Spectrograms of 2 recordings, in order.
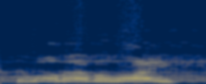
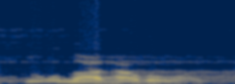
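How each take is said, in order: First: Much higher on "life", pressed hard; emphatic warning. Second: Said in the usual way. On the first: Shown as a demonstration. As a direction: drive the warning home.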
